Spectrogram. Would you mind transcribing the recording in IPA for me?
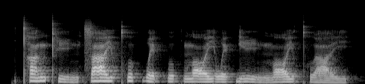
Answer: t̪ʰ ɐ˥ n t̪ʰ iː˨˩ ŋ t͡s aː˥ j kʷʰ ɐ˥ p̚ w ɪ˨˥ k̚ uː˧ k̚ n̪ ɔː˧ j w ɪ˨˥ k̚ j iː˨˩ ŋ n̪ ɔː˨˧ j kʷʰ aː˨˩ j

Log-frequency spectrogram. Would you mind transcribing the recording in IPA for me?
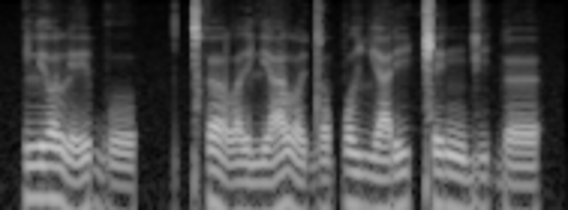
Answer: lʲ ɔ˦ l e˨˦ b o˨ | ǀʰ œ˦˨ lˠ i˨ lʲ a˨˦ lˠ y˨ d ɔ˧ p ɔ˦ ʎ a˧ ɾ i˦ ǁ e˦ ŋ ɡ i˦ ɠ œ˧

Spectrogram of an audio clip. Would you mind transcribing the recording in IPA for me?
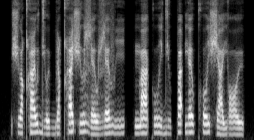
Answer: ʃ ɯ˨˩ qʰ e˦ u̯ dʲ o˨˩ y̯ b i˨˩ qʰ i˦ ʃ ɯ˦ ɮ ɛ˨˩ u̯ ɮ ɛ˦ v i˦ | m a˨˩ k u˨˩ i̯ dʲ u˨˩ pː a˦ ʔ j ɛ˦ u̯ kʰ o˦ i̯ ʃ a˨˩ j ɔ˨˩ y̯

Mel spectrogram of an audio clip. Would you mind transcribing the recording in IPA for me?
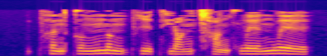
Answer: pʰ ə̰˨˩ n k ɤ˨˦ ŋ n̪ ɤ˥˨ ŋ pʰ ḭ˨˩ t̪ʰ j ɑ˨˦ ŋ t͡sʰ ɑ̰˨˩ ŋ x w e˦ ɪ̯ n̪ w e˥˨ ɪ̯

